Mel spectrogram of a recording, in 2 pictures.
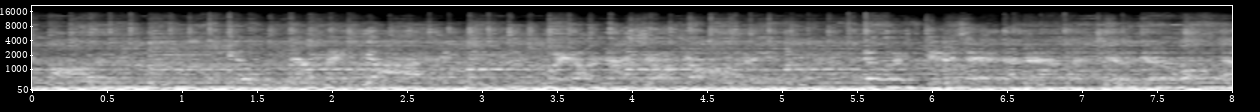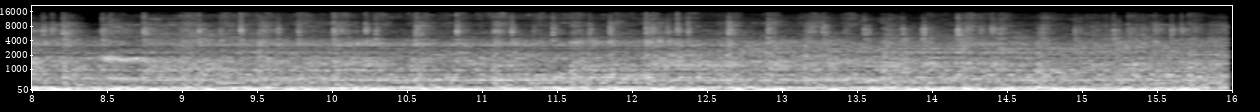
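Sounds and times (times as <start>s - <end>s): drums: 0.0s - 16.0s
live heavy metal band: 0.0s - 16.0s.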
